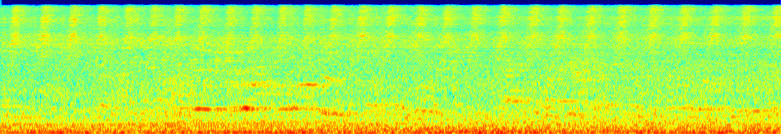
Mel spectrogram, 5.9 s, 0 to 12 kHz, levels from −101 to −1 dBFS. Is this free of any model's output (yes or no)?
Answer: yes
